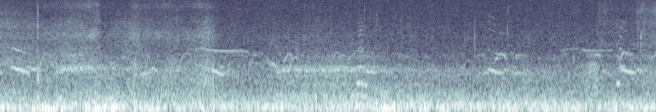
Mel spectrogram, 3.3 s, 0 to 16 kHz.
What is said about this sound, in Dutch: Ja, dit is prachtig. Zoveel vogels in de lucht. Ja, dan kun je ook een beetje voorstellen, want 20.000, dan denk je nou het zal wel. Maar als ze omhoog gaan, dan zie je dat het echt om duizenden vogels gaat. Hè? Gigantisch.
